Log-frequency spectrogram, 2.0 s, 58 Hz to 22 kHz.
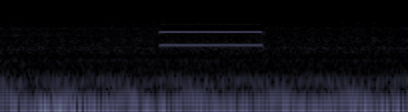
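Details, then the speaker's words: Honda CRX (ED8) cold idle right after throttle body swap fixing a leaking diaphragm vacuum leak: steady low rumble with no hunting or stumbling; settled and healthy. "there's RPM. I'm gonna let it warm up a little bit more, or all the way. Actually, it's cold."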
